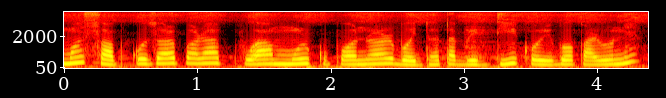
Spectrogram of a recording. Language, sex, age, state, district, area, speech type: Assamese, female, 18-30, Assam, Kamrup Metropolitan, rural, read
